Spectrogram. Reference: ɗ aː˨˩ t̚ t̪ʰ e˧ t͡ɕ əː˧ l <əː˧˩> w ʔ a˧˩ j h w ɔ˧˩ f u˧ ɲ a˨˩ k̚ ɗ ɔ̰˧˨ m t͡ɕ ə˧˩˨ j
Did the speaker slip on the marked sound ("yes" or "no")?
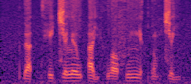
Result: yes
